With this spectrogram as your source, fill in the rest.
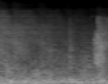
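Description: A bomb blast destroys a cannon in the video game Zwei: The Ilvard Insurrection, a dense rumbling boom with a brief whooshing burst near the end, loud and continuous through the short moment.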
